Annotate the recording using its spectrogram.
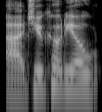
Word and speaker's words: Geocodio: deserts and our branding from the beginning was Geocodio rhymes with rodeo, and we had all of this Southwest style branding.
